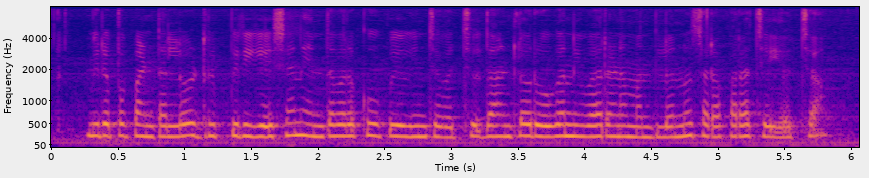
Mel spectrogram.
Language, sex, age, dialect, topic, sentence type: Telugu, female, 18-24, Southern, agriculture, question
